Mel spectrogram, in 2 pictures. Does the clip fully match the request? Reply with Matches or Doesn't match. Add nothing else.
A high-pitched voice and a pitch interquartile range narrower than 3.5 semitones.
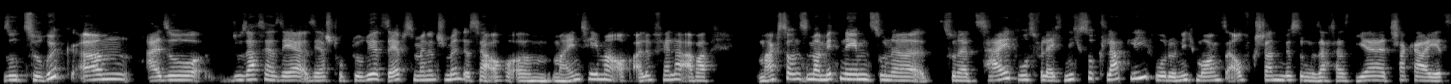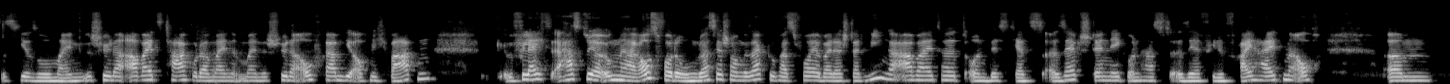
Doesn't match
